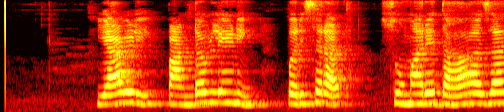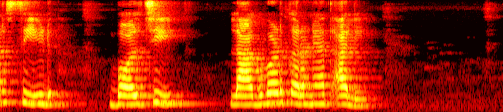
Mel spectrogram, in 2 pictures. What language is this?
Marathi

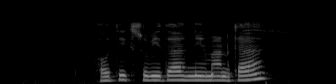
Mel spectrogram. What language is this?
Nepali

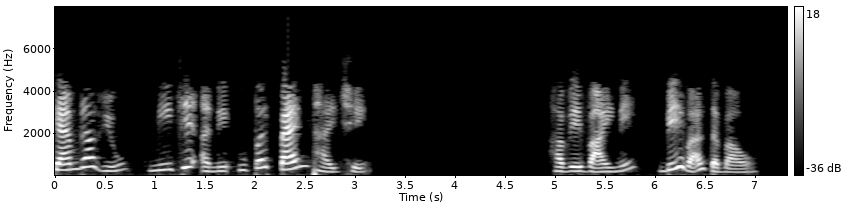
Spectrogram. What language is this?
Gujarati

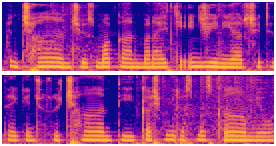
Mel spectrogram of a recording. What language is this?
Kashmiri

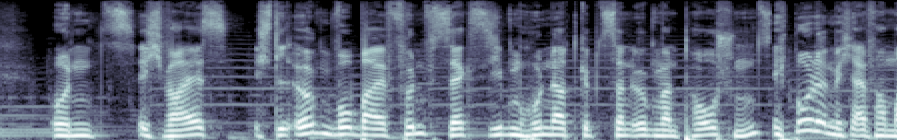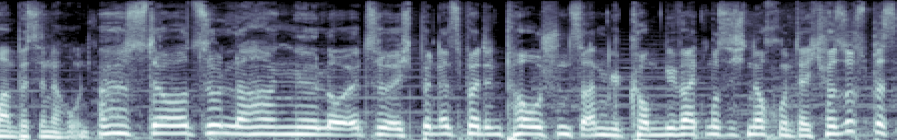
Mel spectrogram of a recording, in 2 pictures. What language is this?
German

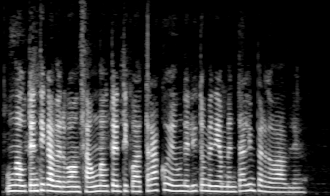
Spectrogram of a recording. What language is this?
Galician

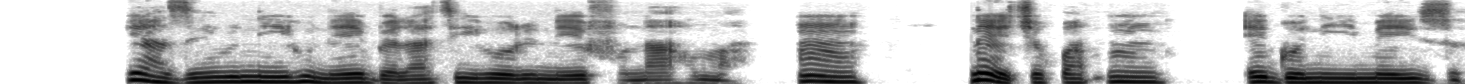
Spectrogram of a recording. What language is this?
Igbo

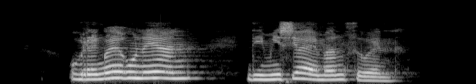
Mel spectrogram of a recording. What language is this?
Basque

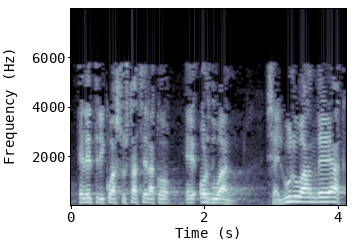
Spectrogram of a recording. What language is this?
Basque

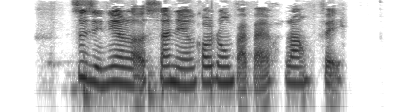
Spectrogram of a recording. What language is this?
Chinese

